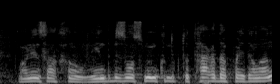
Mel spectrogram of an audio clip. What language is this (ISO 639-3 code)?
kaz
